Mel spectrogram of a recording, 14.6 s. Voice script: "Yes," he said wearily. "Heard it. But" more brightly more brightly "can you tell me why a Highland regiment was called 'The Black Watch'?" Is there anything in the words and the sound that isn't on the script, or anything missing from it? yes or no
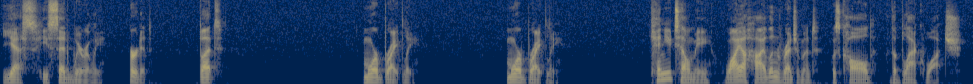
no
